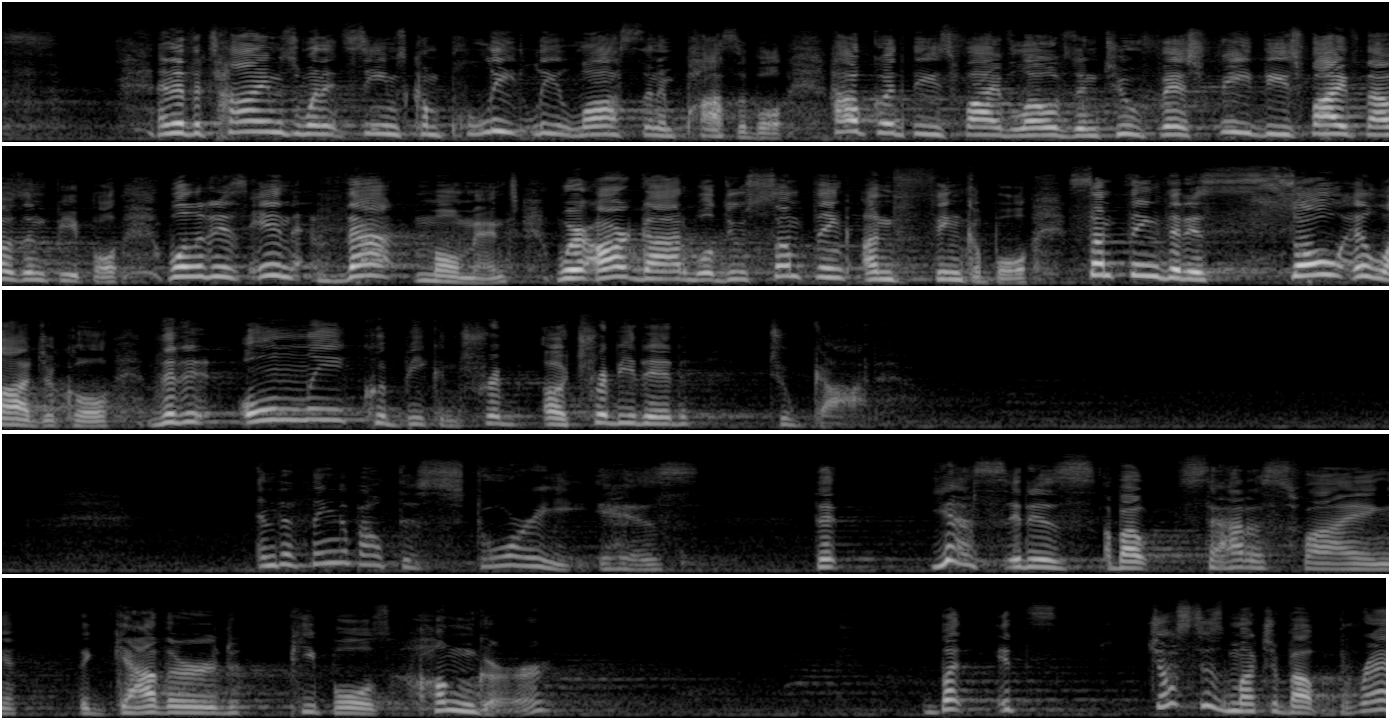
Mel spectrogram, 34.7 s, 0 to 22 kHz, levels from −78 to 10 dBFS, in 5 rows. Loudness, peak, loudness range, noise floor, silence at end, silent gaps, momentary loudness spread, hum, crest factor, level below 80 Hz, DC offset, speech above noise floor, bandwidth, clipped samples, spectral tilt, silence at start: -24 LUFS; -2 dBFS; 15 LU; -62 dBFS; 0 s; none; 18 LU; none; 22 dB; -78 dBFS; under 0.1%; 37 dB; 12 kHz; under 0.1%; -5 dB/octave; 0 s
